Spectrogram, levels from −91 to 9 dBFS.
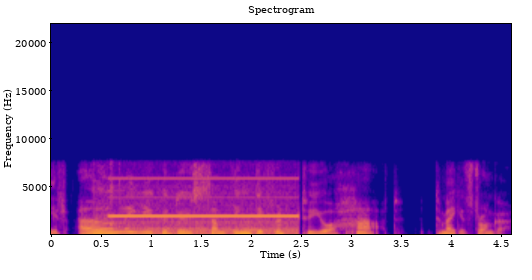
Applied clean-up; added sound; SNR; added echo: none; Bell; -4 dB; none.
